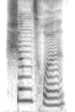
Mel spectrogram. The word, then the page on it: 生存: shēng cún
